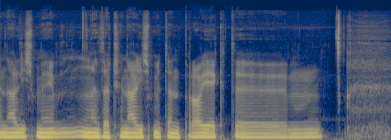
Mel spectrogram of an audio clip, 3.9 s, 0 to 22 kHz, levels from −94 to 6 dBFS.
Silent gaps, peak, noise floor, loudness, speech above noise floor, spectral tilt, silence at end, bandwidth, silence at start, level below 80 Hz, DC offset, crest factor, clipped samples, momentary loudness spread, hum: none; -2 dBFS; -38 dBFS; -20 LUFS; 20 dB; -6.5 dB/octave; 0 s; 15.5 kHz; 0 s; -48 dBFS; under 0.1%; 16 dB; under 0.1%; 9 LU; none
